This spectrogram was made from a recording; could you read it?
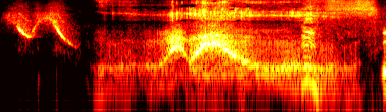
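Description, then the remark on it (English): A person imitates a jaguar with a rough, rising-and-falling growling roar lasting over a second, preceded by two short high-pitched chirping sounds. “Into Jaguar now.”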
